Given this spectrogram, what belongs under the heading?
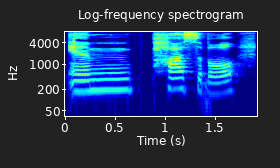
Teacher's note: in the same column together it's easier to say impossible because my lips are together for the M sound because I need to prepare to make the p sound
